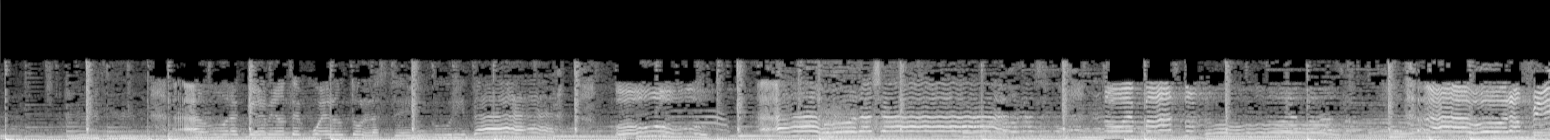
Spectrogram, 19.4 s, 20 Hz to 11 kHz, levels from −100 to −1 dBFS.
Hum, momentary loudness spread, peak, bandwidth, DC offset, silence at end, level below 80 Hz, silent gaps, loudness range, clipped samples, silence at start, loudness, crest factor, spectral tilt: none; 7 LU; 0 dBFS; 6.6 kHz; 0.1%; 0 s; -18 dBFS; none; 4 LU; under 0.1%; 0 s; -16 LUFS; 14 dB; -6 dB/octave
